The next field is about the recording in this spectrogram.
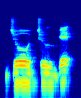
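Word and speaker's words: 上中下: Kemudian ada Ue Nakashita dibaca Jojuge, ya, Jojuge.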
